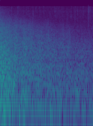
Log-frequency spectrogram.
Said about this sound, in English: We's in for a squall. Best take shoulder up yonder.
